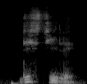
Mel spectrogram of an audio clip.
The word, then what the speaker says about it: distiller: Douzième mot, distiller. Il ne faut pas confondre la prononciation de ce verbe avec d'autres verbes comme griller, briller, etc.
